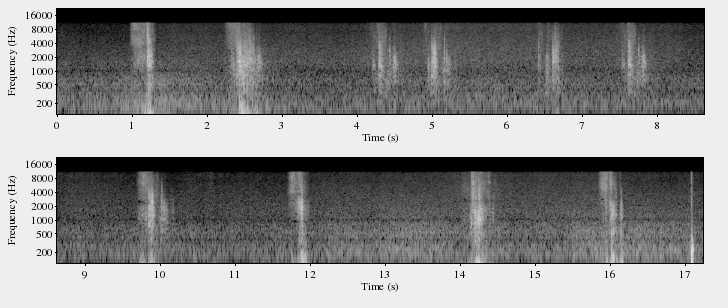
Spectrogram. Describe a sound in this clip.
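Paper pages of a book turn with a swish.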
